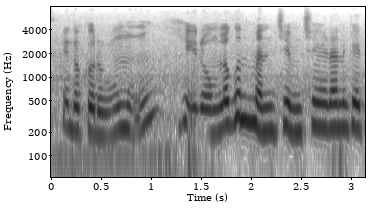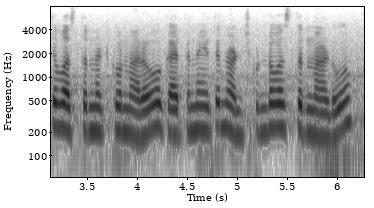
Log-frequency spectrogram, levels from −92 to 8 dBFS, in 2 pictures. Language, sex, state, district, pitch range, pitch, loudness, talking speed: Telugu, female, Telangana, Hyderabad, 205-235 Hz, 215 Hz, -15 LUFS, 135 wpm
